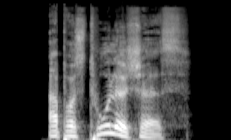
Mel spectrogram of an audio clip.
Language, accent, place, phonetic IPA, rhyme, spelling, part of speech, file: German, Germany, Berlin, [apɔsˈtoːlɪʃəs], -oːlɪʃəs, apostolisches, adjective, De-apostolisches.ogg
- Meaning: strong/mixed nominative/accusative neuter singular of apostolisch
